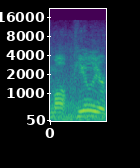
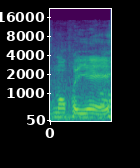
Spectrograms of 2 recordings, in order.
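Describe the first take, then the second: First: The name is said with an American pronunciation. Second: The name is said with a French pronunciation. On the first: "they say it very American" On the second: "It's named after a French town"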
